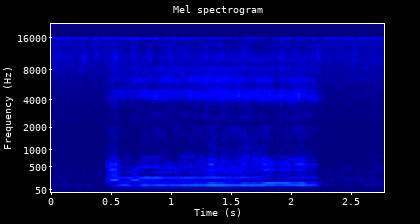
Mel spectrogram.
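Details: Snoring from a dog, reported to snore louder than he barks: a single low, steady, buzzing snore lasting under two seconds in a quiet room.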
